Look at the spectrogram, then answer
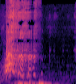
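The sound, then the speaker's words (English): A dog barks a few quick times, loud and sharp, before the sound trails off into near quiet. No one speaks. “But we'll pause if the dogs bark too much.”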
